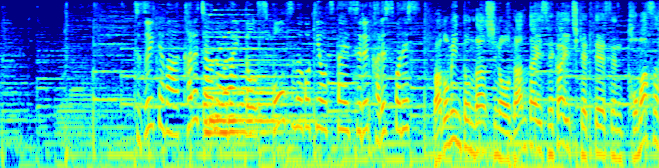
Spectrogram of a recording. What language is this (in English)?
Japanese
